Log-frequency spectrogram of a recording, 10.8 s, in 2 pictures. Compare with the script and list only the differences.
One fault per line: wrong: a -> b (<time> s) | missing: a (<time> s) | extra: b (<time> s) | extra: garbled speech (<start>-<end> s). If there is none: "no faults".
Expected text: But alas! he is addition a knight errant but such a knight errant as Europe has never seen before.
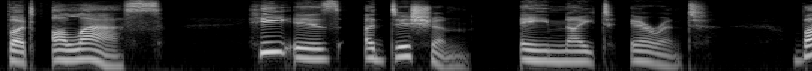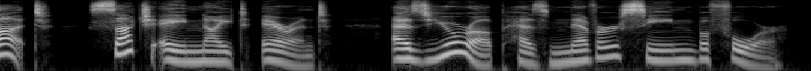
no faults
